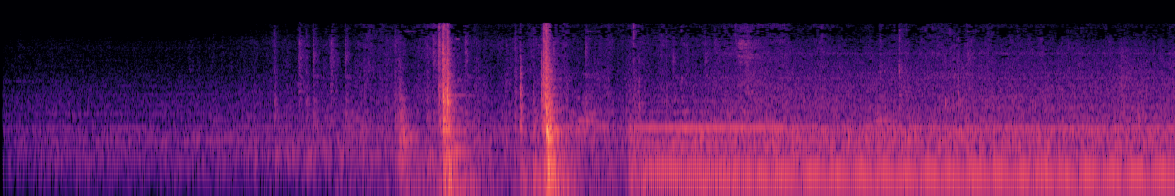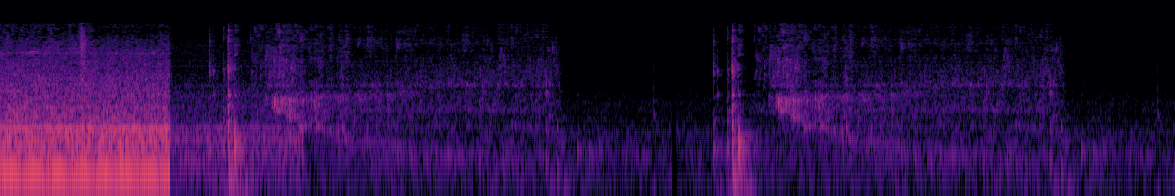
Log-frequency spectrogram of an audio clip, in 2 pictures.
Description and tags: tcr soundscape hcfr cléa-marie
France, Pac, Soundscapes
